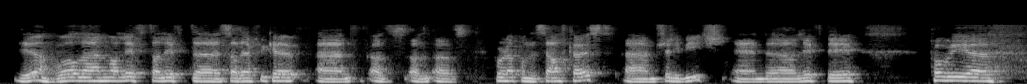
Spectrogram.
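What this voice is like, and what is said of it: South African accent. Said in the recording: “the accent you're going to hear is maybe not necessarily Australian. It's more like mine ... You're an ex-South African transplanted in Australia.”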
